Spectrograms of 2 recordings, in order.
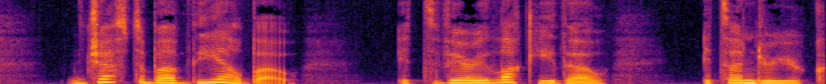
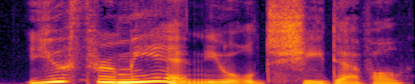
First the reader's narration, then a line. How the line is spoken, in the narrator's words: he exclaimed fiercely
